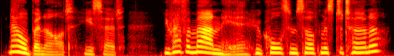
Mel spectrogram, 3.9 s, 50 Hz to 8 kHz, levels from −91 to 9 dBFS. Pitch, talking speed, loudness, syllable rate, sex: 215 Hz, 215 wpm, -19 LUFS, 5.4 syllables/s, female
